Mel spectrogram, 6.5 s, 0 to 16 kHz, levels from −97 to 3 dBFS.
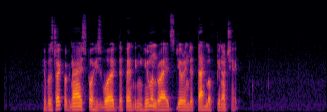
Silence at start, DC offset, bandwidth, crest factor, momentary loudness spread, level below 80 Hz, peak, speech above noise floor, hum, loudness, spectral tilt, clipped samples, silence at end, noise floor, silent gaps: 0.9 s; under 0.1%; 8.6 kHz; 22 dB; 9 LU; -56 dBFS; -8 dBFS; 49 dB; none; -28 LUFS; -7.5 dB/octave; under 0.1%; 1.8 s; -77 dBFS; none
